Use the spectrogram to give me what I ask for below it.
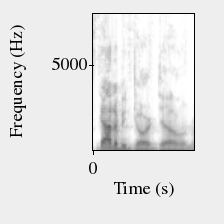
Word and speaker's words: Dordogne: I'm going with Dordogne. – I think you're correct. It is spelled D-O-R-D-O-G-N-E.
